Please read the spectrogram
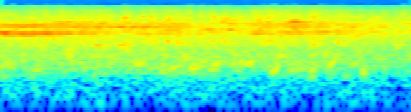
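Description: Rainforest creek running over rocks, a steady rush of flowing water.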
